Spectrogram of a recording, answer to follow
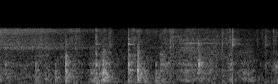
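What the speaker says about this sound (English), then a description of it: "Get it mixing up. Keep mixing, keep mixing." Doughnut dough is mixed in a bowl, with steady rhythmic scraping and stirring and light clinks of a utensil against the sides, close and fairly loud, with no speech.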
